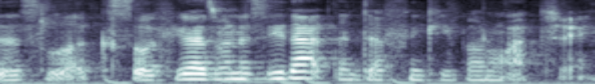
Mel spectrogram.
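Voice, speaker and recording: Noticeable background noise fills the clip. Through it, a woman's voice can be heard. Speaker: beauty vlogger. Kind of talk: makeup tutorial. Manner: quiet; casual, chatty.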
